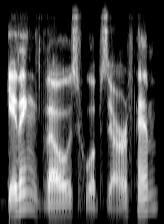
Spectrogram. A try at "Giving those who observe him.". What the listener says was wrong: Perfect. That was excellent.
